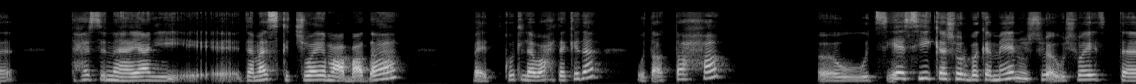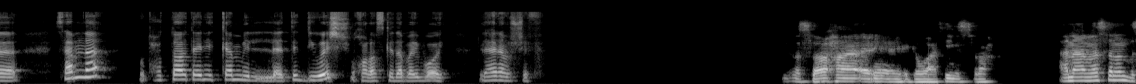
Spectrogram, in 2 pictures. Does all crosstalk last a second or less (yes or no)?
yes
